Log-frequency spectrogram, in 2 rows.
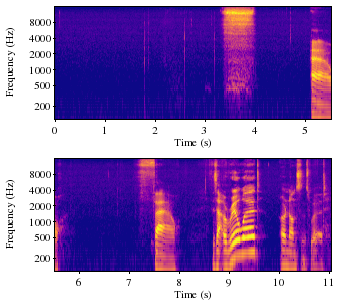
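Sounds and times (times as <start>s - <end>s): person sniffing sharply: 3.3s - 4.1s, 7.2s - 7.5s.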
